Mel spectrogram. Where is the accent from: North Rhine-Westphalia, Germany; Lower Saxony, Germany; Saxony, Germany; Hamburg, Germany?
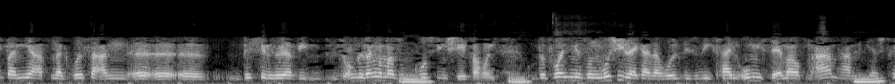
North Rhine-Westphalia, Germany; Remscheid; moved away as an adult; now in Schleswig-Holstein, Germany; Ursprünglich komme ich ja aus Remscheid und mich hat es nach dem Norden verschlagen, weil ich beim Bund war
